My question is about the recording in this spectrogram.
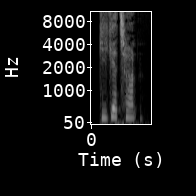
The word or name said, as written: gigaton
